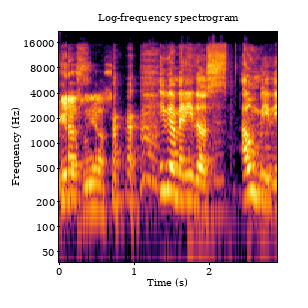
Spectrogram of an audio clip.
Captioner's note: giggles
